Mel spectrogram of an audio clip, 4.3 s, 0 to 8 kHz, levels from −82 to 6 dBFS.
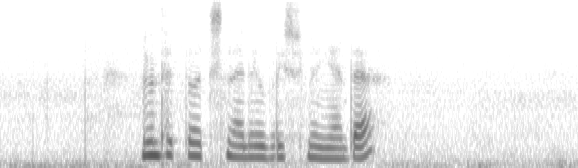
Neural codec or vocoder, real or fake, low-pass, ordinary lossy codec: codec, 16 kHz, 0.8 kbps, ZipCodec; fake; none; none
